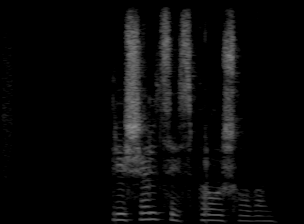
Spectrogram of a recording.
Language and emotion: Russian, sad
